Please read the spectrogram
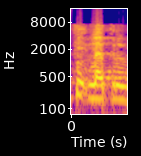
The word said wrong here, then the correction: fa'illatul: bina. Iya, benar. Fa'illatul bina.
